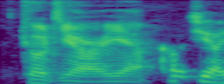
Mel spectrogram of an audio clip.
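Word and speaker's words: Cotyar: Right, and Bobby seemingly saves Christian and how do you pronounce it? Her bodyguard's name? Kotiar, yeah.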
